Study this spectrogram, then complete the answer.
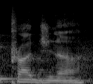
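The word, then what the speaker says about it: prajna: Are there any alternate pronunciations for the word only? Pragna.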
